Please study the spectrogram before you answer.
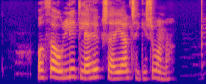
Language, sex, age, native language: Icelandic, female, 12, Icelandic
